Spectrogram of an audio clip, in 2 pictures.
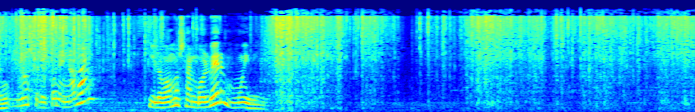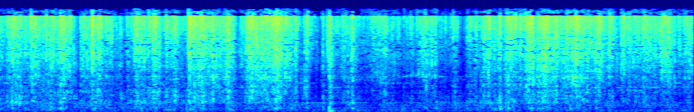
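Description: Paper crinkles and rustles as it is folded and wrapped.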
